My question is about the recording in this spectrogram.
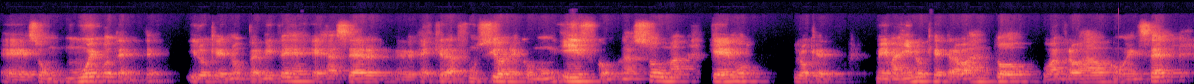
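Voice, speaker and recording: A man from Venezuela presenting a software course in a webinar, explaining step by step and often checking in with his listeners. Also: medium pitch, measured pace, very echoey. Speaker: course instructor.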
